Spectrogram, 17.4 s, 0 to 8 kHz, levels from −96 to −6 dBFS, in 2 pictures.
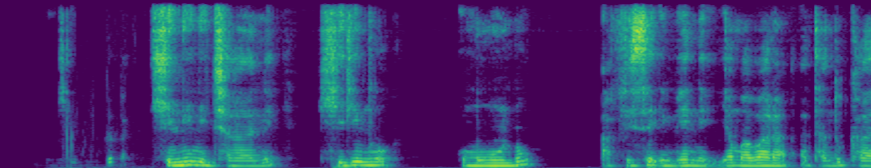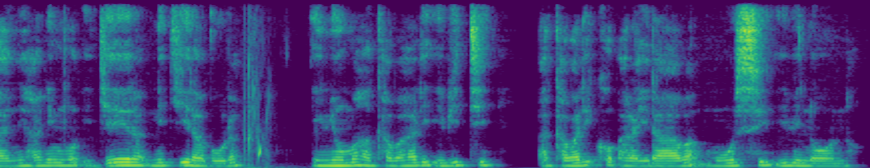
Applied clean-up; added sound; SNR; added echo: neural mask model DeepFilterNet 3.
